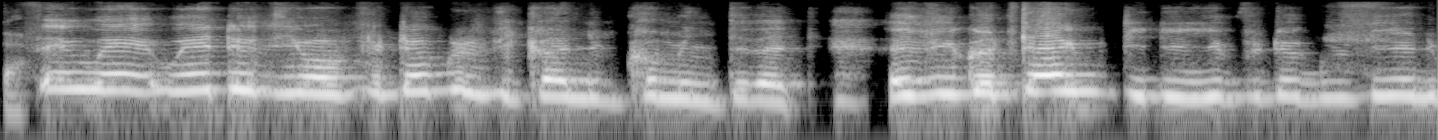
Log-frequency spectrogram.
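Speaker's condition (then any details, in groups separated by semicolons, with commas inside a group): Cerebral palsy; present from birth, uses wheelchair for getting around; voice described as unusual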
